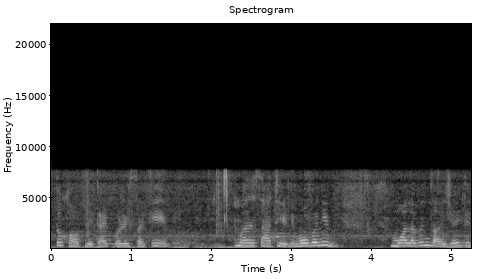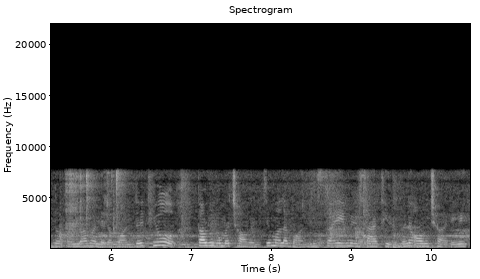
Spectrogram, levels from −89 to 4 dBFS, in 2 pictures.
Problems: constant background noise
